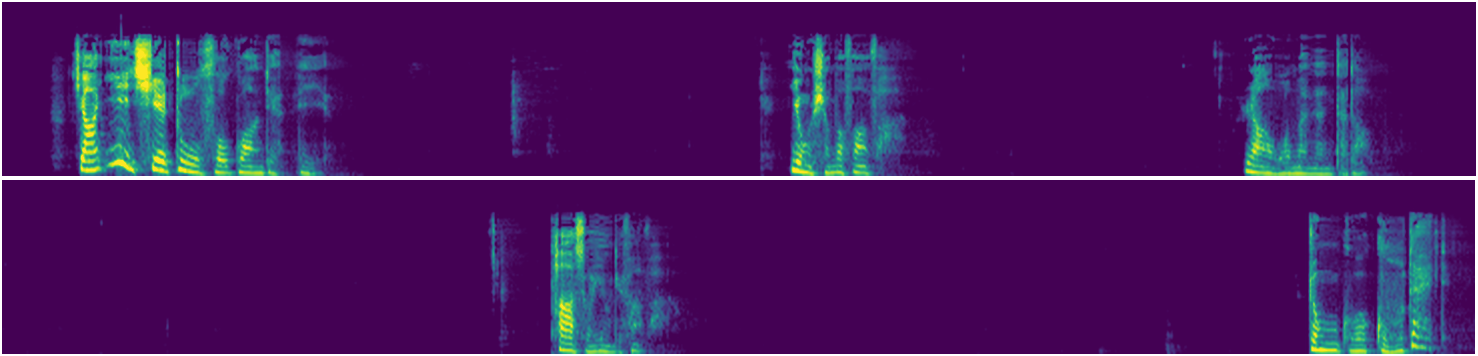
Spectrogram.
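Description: An elderly man speaks calmly in short phrases with long pauses, close to a microphone.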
